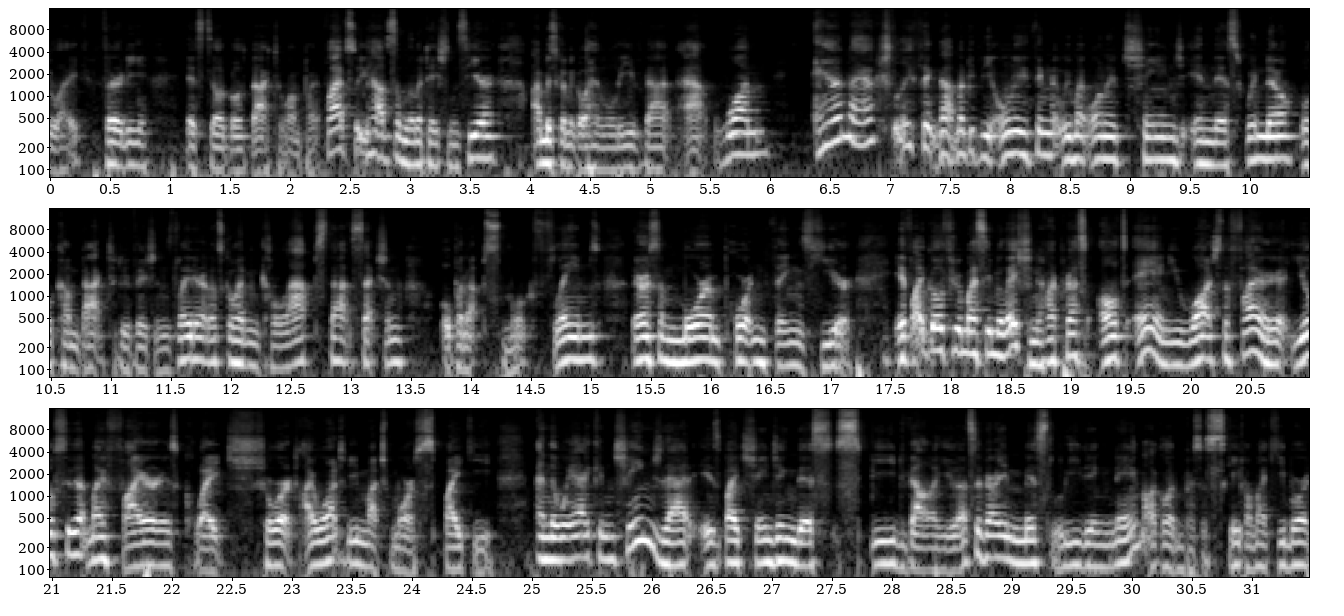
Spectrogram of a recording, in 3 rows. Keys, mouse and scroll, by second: 12.6-17.0 drag, 17.5-21.8 drag, 31.1 Escape.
